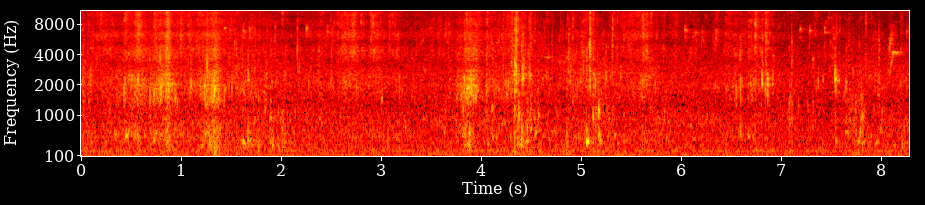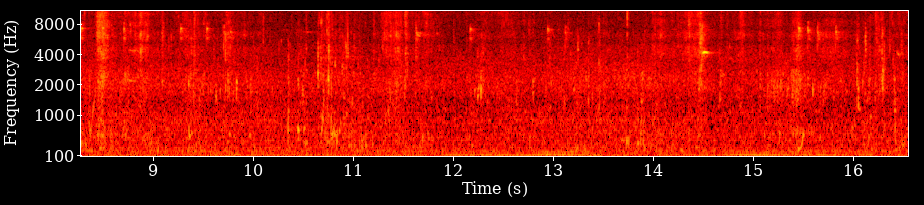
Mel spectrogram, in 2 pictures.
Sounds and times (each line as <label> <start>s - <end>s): boat is passing by 0.0s - 16.5s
